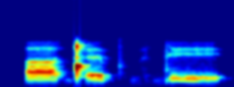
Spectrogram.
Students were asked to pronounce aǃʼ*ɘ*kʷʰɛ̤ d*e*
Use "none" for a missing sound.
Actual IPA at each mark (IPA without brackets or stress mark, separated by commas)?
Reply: ɛ, e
